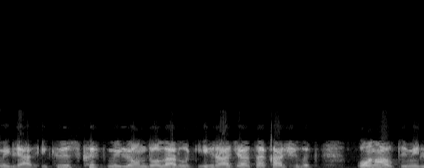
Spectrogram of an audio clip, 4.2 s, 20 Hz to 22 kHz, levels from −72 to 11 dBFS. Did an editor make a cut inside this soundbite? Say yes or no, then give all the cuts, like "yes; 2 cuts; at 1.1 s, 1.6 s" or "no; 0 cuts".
no; 0 cuts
